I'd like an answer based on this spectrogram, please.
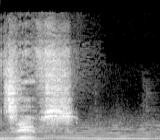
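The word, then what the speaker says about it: Ζεύς: wrong English translation because correctly he is called zevs in the Greek language ianu is pronounced like a w in the word wisdom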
